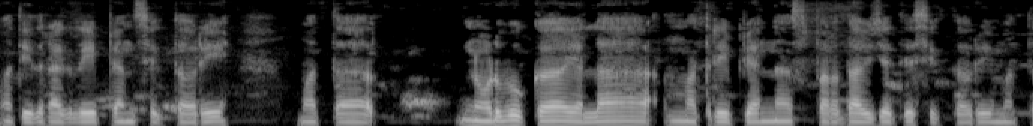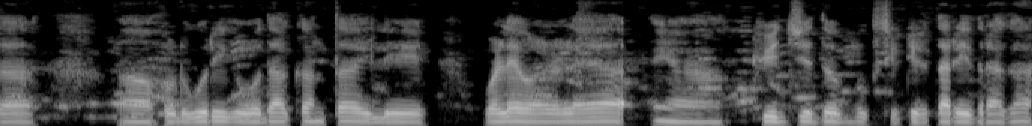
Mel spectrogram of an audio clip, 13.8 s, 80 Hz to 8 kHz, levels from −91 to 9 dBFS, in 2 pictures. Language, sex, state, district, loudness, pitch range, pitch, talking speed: Kannada, male, Karnataka, Bijapur, -26 LUFS, 95-105 Hz, 100 Hz, 130 wpm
